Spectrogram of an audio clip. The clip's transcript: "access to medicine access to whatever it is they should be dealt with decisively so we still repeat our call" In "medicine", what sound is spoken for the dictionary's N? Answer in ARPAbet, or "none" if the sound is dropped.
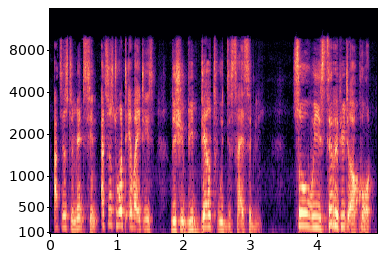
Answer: N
